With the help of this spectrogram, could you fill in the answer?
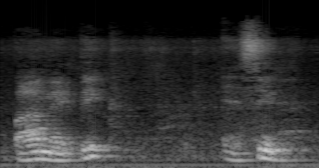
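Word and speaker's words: palmitic: पामेटिक एसिड, L silent होता है, क्या बोलते हैं?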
